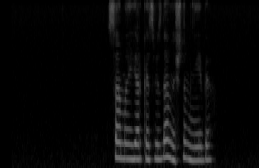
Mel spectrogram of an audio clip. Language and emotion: Russian, neutral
